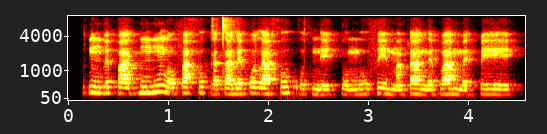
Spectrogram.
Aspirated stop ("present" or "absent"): absent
